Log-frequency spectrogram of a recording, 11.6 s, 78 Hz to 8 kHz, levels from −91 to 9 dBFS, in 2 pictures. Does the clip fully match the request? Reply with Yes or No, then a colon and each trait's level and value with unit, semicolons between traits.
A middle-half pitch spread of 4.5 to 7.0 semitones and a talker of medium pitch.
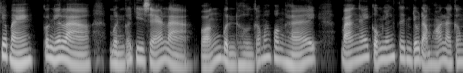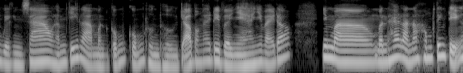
Yes: average, 5.2 semitones; medium, 160 Hz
